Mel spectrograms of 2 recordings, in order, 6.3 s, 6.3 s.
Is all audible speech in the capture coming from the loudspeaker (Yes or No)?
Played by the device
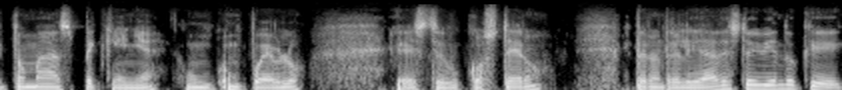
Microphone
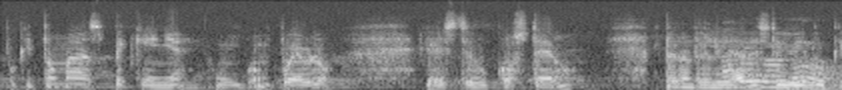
No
